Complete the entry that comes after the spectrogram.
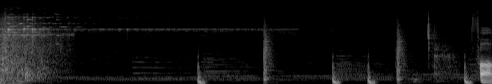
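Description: A table gets smashed in an action scene in the Eternals trailer: an initial crash with a glassy shattering spray, then several sharp separate impacts at irregular intervals with ringing tails between them.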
